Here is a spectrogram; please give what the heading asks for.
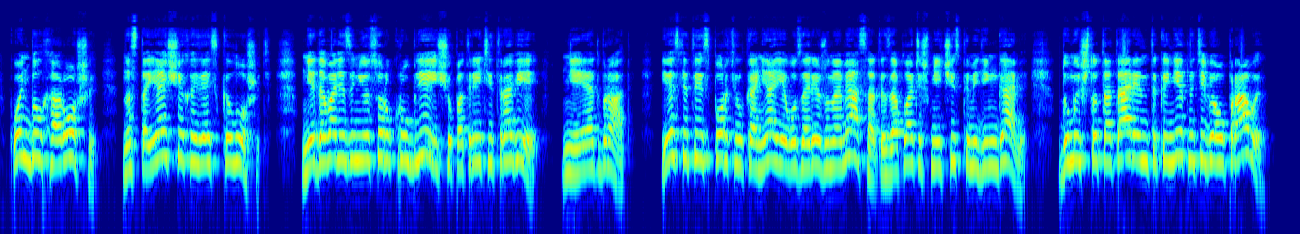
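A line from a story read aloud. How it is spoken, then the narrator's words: Deliberately loud heated shouting. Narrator (Russian): Макар горячился и кричал нарочно, чтобы собрать вокруг себя побольше народу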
